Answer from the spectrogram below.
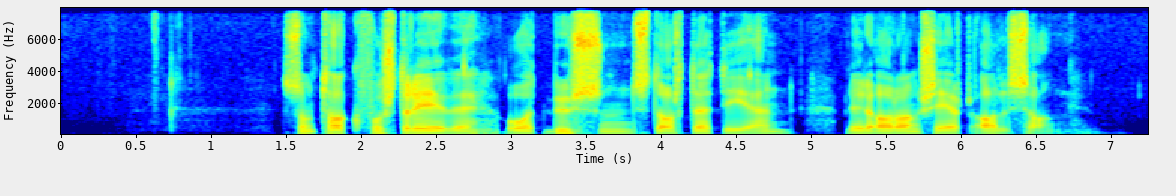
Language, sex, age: Norwegian, male, 47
